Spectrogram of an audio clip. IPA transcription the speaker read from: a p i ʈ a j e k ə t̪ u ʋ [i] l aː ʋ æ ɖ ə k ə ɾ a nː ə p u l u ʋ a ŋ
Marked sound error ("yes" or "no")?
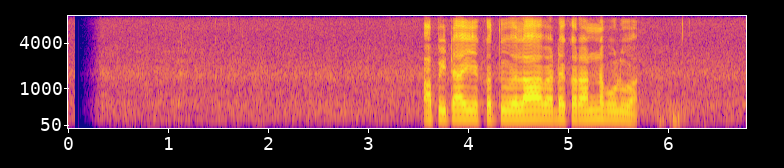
yes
